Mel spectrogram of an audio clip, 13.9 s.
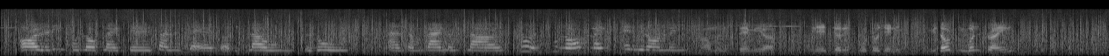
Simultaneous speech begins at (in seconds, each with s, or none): none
